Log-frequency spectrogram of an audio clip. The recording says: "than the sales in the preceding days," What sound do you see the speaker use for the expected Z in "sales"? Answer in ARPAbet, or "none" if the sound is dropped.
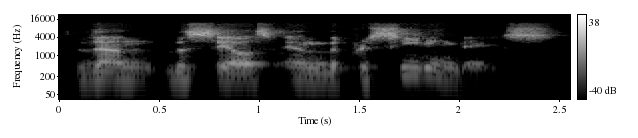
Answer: Z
